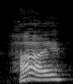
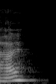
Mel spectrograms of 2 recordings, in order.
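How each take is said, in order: First: The greeting sounds warm with a smile. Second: The greeting sounds flat and unsmiling. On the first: The speaker calls it right. "you're speaking with a laugh in your voice" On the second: The speaker calls it wrong. "It's not, yeah"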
